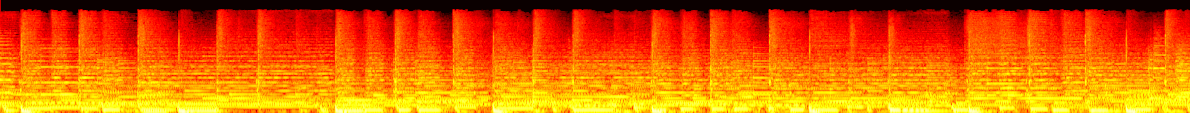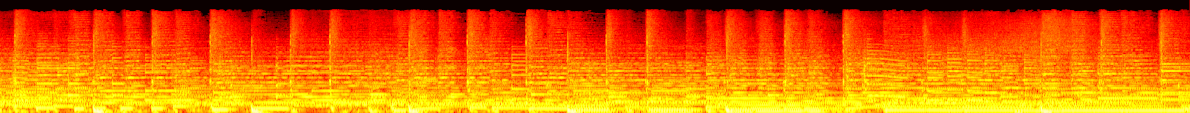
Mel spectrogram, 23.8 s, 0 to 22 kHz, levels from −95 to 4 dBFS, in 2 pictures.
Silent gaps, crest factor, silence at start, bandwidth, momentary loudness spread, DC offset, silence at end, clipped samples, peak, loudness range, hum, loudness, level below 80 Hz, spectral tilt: none; 12 dB; 0 s; 16 kHz; 3 LU; under 0.1%; 0 s; under 0.1%; 0 dBFS; 1 LU; none; -15 LUFS; -18 dBFS; -5.5 dB/octave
